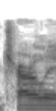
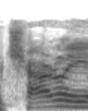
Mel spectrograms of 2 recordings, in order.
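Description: First: Said in the usual way. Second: Charlie pitched up, imitating the way Lost says it. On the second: Co-host naming a reviewer while rewatching Lost, Charlie mimicked from the show. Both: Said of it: "I have to say it like that".

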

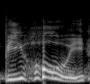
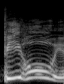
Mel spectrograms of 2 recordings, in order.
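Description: First: Said in the usual way. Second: "Be holy." called out higher and louder with a hard push on "Be"; emphatic exhortation. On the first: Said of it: "I think of First Peter one fifteen". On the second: Shown as a demonstration. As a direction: punch "Be" like a command.

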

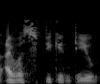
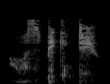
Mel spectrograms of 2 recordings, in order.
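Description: First: Said in the usual way. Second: Unvoiced whisper. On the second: God whispering to Elijah, unvoiced. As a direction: breathe the words, no voice.

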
